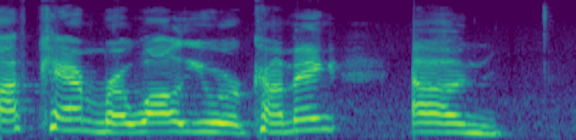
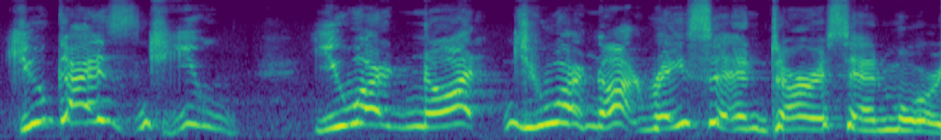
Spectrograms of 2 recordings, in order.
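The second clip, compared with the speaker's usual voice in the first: high-pitched, halting accusation; indignant accusation; 5 semitones higher than usual. Acted. Character accuses pair of lying.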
